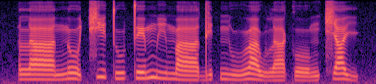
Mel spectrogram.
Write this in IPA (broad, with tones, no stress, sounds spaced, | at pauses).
l aː˩ n o˧˩ t͡ɕ i˥˨ t̪ u˧ t̪ e˧˥ m i˧ m aː˩ d i˧ t̚ ɲ uː˩˧ ʋ a˧˩ w l a˩ k oː˩˧ ŋ t͡ɕ a˥˨ j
